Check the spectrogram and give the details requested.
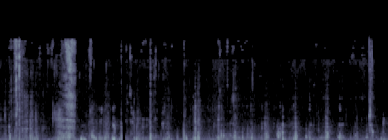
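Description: A bite into a Subway Italian BMT on flatbread, then chewing it: a run of many short crunches and clicks, the strongest about a second in.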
